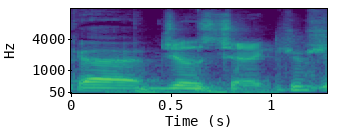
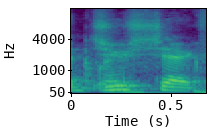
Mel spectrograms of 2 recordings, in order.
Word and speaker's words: Juszczyk: It's like Juszczyk. – Yeah, Juszczyk for 5 years for $27 million.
